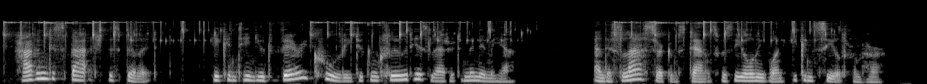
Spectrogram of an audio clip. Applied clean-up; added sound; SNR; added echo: classical method spectral subtraction.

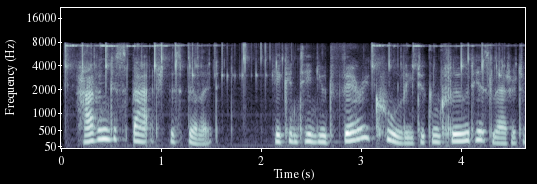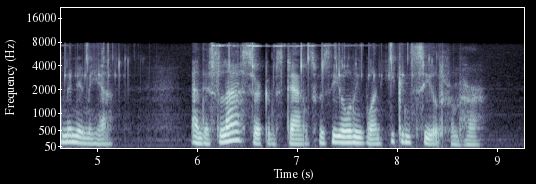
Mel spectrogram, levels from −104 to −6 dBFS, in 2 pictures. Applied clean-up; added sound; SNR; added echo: neural mask model RNNoise.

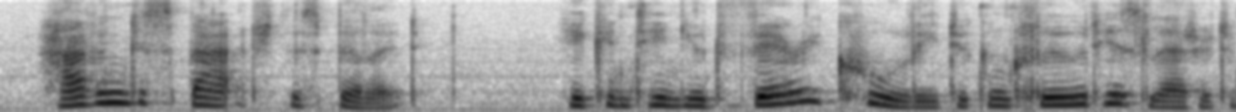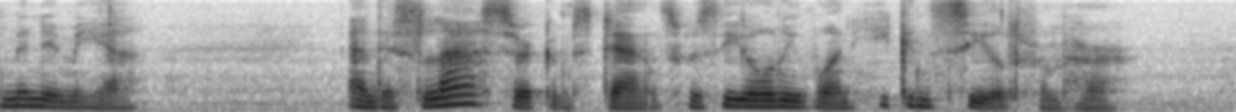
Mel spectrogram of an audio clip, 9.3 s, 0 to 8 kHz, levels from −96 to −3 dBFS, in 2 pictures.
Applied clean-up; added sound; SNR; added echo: none; none; none; none.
